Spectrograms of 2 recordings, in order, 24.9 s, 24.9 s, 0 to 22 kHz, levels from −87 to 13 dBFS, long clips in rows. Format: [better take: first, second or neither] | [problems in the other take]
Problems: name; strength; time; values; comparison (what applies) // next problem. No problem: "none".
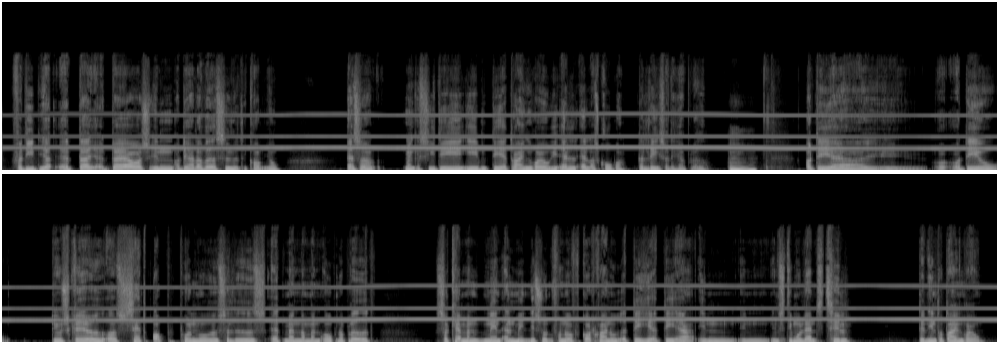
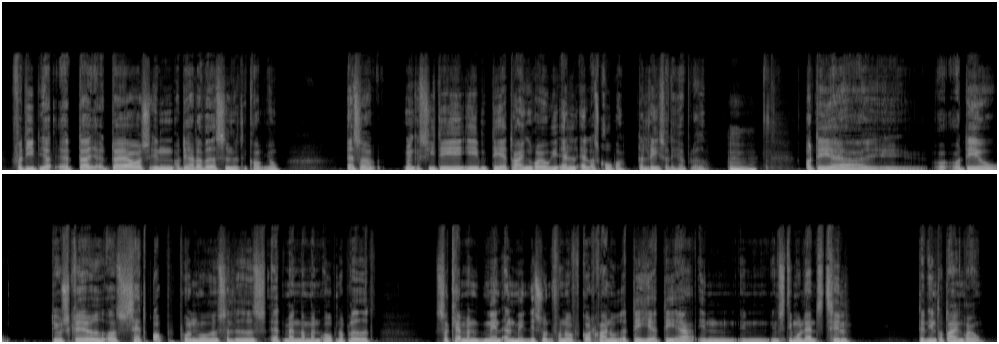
second | high-pitched whine; loud; throughout; 3 kHz, 7 dB below the speech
